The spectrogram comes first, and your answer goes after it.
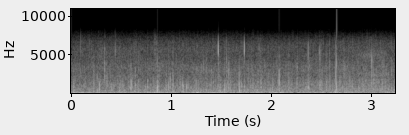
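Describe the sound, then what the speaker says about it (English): Heavy rain pours down onto a US military poncho, a dense, loud, continuous patter of close drops with occasional sharper hits and no talking. "pretty good downpour"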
